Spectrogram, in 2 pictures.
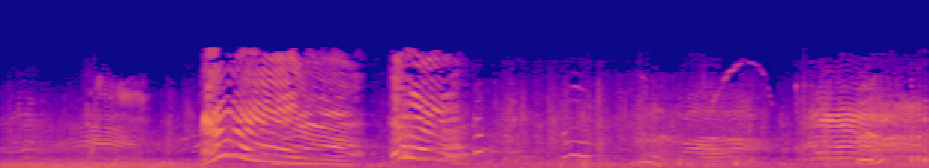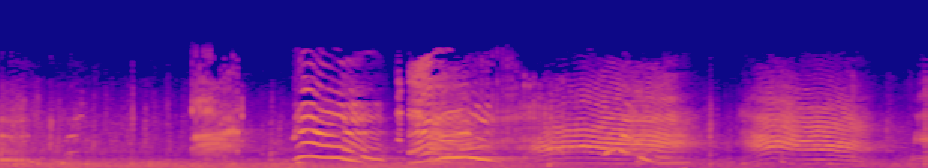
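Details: Dolphins recorded underwater on a dive trade high, sweeping whistles that rise and fall, with bursts of rapid clicking between them.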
